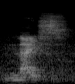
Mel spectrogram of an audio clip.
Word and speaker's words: gneiss: in what is called gneiss. Looks like gneiss, but it's German. The G is silent. German is EI. It's going to put the emphasis on the I. So you pronounce this phonetically N-I-C-E.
